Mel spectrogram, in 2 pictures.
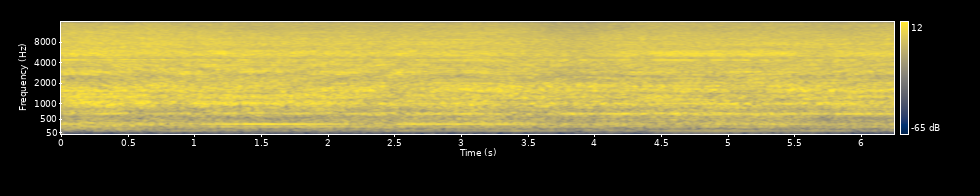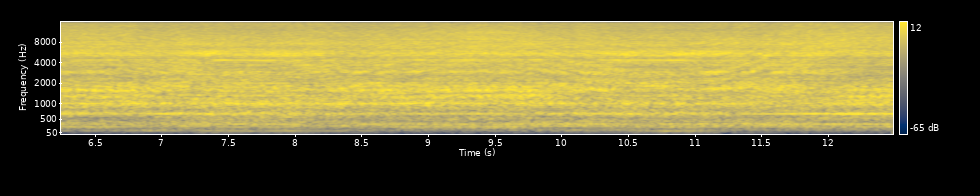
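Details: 1992 Hoover Elite II Total System Performance 650 U4689-910 upright vacuum, motor untouched since purchase: loud, steady airy whine with even motor hum, no rattles or surging; owner says it runs smooth, normal running.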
